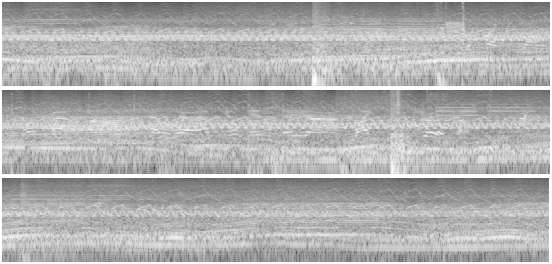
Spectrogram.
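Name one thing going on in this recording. A siren wails in rising and falling sweeps.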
